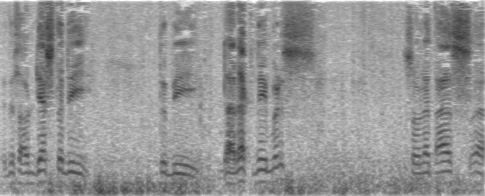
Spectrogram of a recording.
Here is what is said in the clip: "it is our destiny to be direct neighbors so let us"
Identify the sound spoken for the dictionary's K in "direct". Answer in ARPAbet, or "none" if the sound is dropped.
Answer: K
